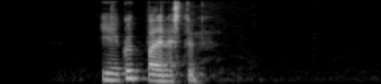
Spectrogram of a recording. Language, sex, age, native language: Icelandic, female, 30-39, Icelandic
